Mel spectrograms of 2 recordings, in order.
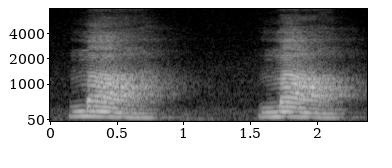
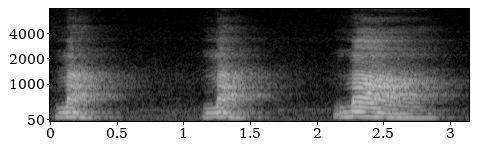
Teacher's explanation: we don't pronounce the letter R instead we extend the pitch on the vowel sound. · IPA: /ɑː/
